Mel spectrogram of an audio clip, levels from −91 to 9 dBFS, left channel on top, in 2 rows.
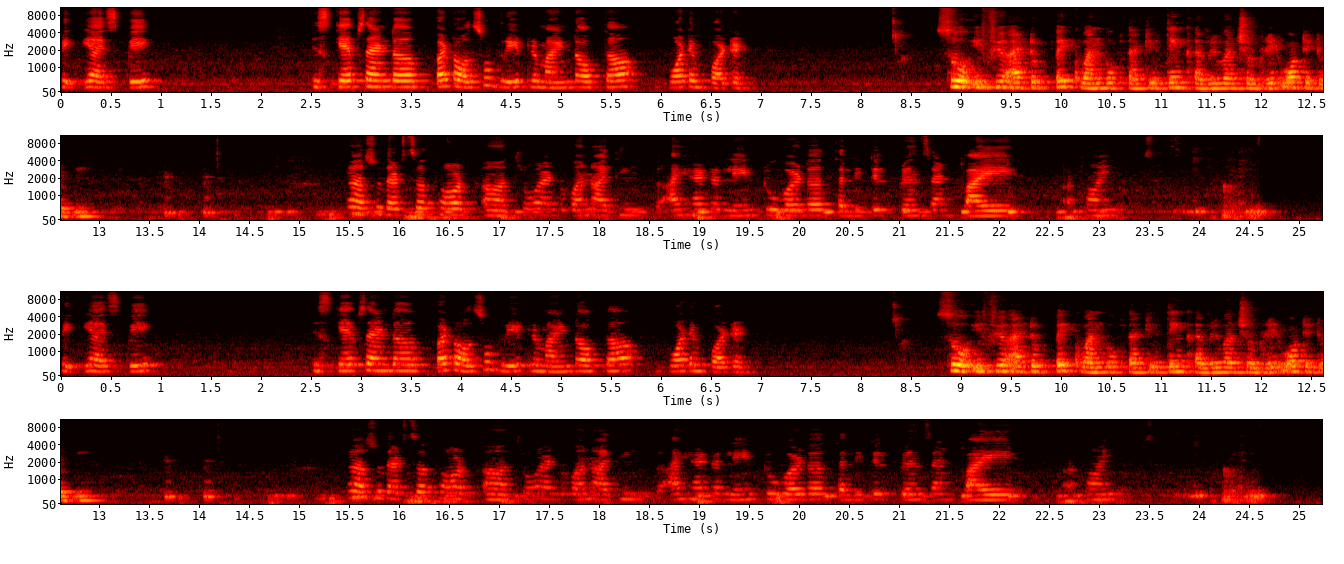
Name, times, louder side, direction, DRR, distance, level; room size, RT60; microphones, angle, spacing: voice 1, 0.0-0.9 2.5-5.7 6.1-6.9 15.5-22.2 22.6-23.2, left 4 dB, 80° left, 0.8 m, -38 dB
voice 2, 8.8-13.0 13.6-13.7 14.0-14.1 22.6-22.8 23.8-24.6, left 1 dB, 35° left, 1.0 m, -32 dB
4.2 x 3.2 x 2.4 m
head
